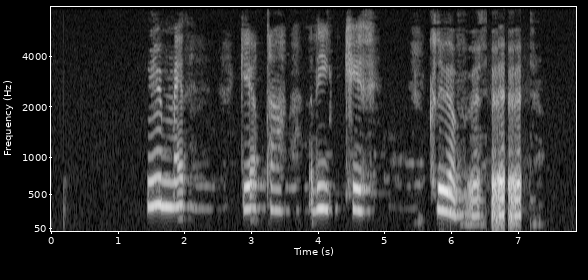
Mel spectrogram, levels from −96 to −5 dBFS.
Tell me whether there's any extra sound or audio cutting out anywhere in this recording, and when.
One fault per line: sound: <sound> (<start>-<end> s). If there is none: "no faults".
sound: laugh (6.6-7.1 s)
